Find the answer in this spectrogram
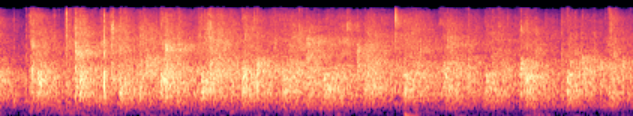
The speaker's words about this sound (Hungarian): Köszöntsük őt egy tapssal!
